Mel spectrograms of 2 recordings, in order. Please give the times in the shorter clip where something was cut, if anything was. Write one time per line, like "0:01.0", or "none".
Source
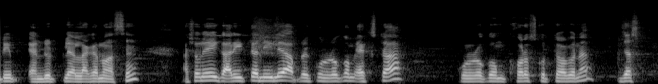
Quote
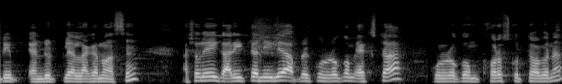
0:04.2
